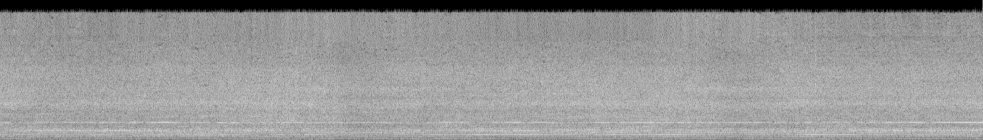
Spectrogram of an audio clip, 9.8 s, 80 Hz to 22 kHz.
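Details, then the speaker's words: 1990 Hoover Elite 200 U4467 upright vacuum with 5 amp motor: loud, even motor roar, steady pitch, no rattles or surging. Normal running. "all right runs pretty good but before we end the video let's go ahead and demonstrate the attachment converter that i actually have when i originally got my hoover elite 350."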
